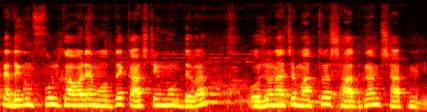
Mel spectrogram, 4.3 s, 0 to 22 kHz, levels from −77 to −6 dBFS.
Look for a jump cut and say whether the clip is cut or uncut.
uncut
